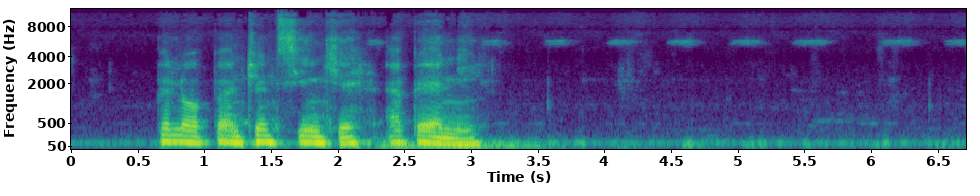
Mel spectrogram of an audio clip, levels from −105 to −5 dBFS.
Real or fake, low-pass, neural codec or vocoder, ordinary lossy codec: real; 10.8 kHz; none; Opus, 24 kbps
